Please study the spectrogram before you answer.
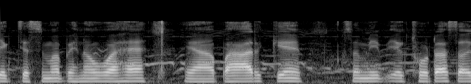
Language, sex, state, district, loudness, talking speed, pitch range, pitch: Hindi, male, Bihar, West Champaran, -17 LUFS, 155 wpm, 135-145 Hz, 140 Hz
